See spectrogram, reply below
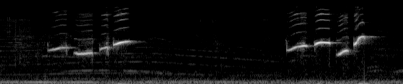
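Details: Female white-rumped shama singing, used to provoke males to sing: two short phrases of clear whistled notes near the same pitch, rising and falling slurs ending in an upward sweep, separated by about two seconds of quiet with low hum.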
